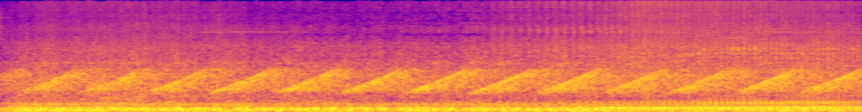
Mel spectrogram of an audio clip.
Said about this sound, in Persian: این صدایی بود که امروز در محدوده مرکزی شهر تهران ساعت‌های متمادی شنیده می‌شد. صدای آژیر اتومبیل‌های آتش‌نشانی و آمبولانس‌هایی که از اولین ساعت روز تلاششان را برای اطفای حریق ساختمان پلاسکو، اولین ساختمان بلند مرتبه تهران، آغاز کردند.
